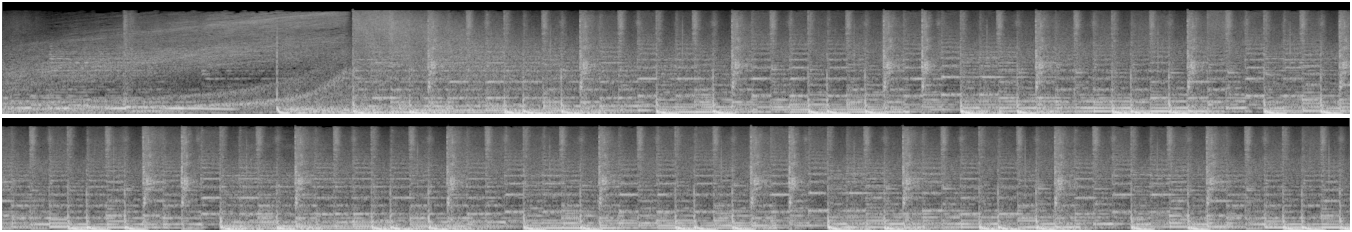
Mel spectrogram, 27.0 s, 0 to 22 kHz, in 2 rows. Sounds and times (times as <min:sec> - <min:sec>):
Music: 0:00.0 - 0:26.9.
